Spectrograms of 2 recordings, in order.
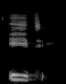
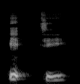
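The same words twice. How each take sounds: First: A long i vowel comes before the t. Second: A glottal stop comes before the t. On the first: The speaker calls it right. "Rather, you say iti" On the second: The speaker calls it wrong. "You don't say iti"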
